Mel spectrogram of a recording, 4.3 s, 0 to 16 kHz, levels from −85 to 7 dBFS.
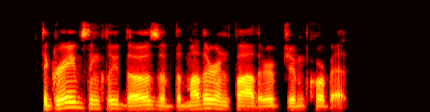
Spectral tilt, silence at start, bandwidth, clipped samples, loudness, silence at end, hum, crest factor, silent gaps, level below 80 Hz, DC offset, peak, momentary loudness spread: -5 dB/octave; 0.45 s; 7.6 kHz; under 0.1%; -18 LUFS; 0.85 s; none; 18 dB; none; -60 dBFS; under 0.1%; -2 dBFS; 8 LU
